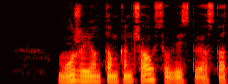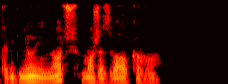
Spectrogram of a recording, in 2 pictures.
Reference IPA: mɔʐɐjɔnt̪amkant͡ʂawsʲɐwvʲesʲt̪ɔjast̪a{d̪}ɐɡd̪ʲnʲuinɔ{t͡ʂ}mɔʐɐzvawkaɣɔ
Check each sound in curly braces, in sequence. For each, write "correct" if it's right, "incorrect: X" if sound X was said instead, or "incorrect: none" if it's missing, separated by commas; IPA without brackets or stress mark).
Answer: incorrect: t̪, correct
